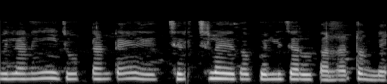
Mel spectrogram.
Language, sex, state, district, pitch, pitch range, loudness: Telugu, female, Telangana, Karimnagar, 250 Hz, 235-255 Hz, -20 LUFS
